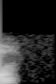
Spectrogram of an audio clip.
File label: Police North District Tac 1, p25; Raleigh; wake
